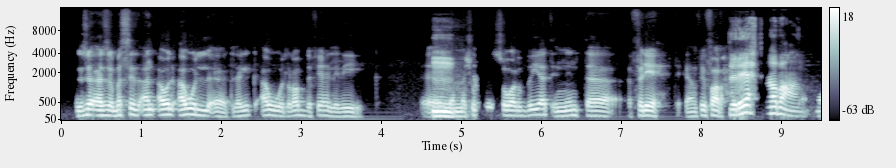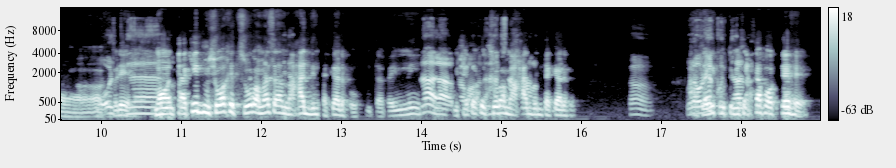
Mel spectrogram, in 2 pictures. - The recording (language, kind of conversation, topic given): Arabic, unstructured, هل بتحتفظ بحاجات بتفكّرك بماضيك؟
- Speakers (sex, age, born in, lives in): male, 20-24, Egypt, Egypt; male, 25-29, Egypt, Egypt
- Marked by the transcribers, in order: static; other background noise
